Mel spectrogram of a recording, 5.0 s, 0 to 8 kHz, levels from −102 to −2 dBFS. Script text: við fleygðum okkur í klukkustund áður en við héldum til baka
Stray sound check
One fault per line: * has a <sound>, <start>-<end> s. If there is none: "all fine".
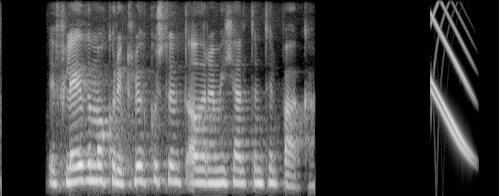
* has a chirp, 4.3-4.8 s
